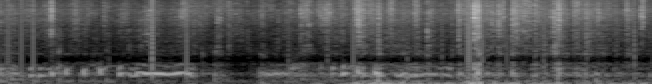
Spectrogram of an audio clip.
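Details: Wild pigeons at a nest holding two nestlings, where a gray intruder tries to take over and the white father fights it off; low, throaty coos repeat in quick bursts with wing flaps and scuffling thumps in a small enclosed space.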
